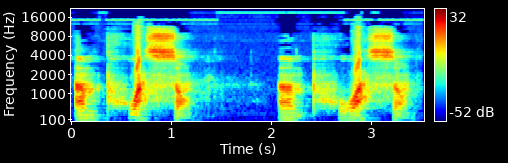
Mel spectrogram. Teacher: That's oi in English, isn't it? But wa sound in French.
